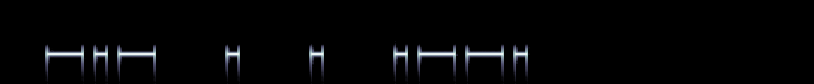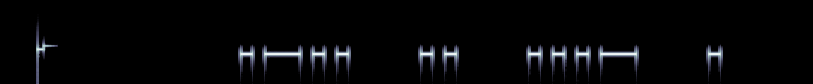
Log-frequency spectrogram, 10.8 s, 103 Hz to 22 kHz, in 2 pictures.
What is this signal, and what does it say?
Morse code, heard as a keyed tone, about 15 wpm, spaced as for 11 wpm, 700 Hz. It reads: KEEP LIVE
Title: 2x Character Spacing - Top 300 Words - 15wpm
